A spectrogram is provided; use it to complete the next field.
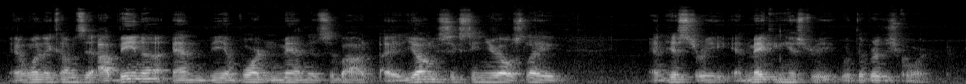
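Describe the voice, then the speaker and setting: In an American accent, the voice holds a monotone, flat intonation amid noticeable background noise and audible room echo. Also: man, fairly low pitch for a man, moderate pace. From US South. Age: 70s. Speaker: radio host. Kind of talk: radio interview.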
